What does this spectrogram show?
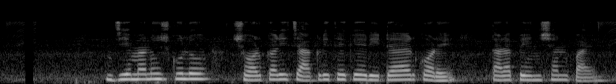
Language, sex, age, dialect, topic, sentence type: Bengali, female, 18-24, Standard Colloquial, banking, statement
